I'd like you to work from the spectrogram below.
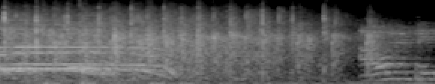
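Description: An audience applauds and cheers for performer Kim Freshwater at a live show, a dense wash of clapping that swells, then thins and fades out with some cheering voices.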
